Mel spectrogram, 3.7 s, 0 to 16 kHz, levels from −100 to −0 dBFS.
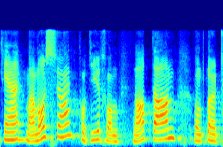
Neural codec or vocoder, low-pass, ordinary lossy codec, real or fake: codec, 16 kHz, 1 kbps, FunCodec, trained on LibriTTS, 50 frames a second; 7.2 kHz; none; fake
